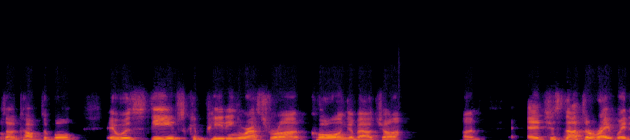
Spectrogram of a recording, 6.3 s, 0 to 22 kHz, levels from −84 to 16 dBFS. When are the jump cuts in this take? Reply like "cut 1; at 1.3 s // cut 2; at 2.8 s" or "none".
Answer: none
